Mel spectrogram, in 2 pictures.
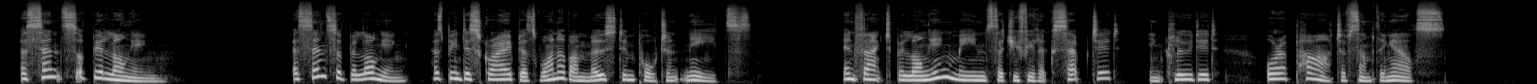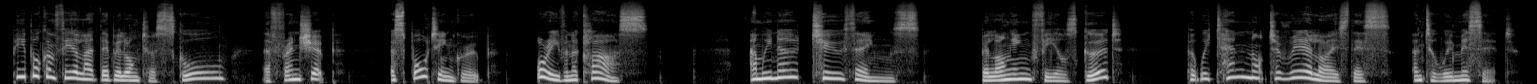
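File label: British fagbok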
